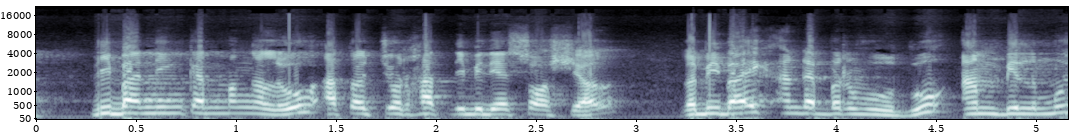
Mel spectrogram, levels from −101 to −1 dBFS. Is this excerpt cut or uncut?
uncut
